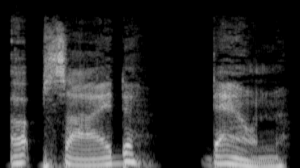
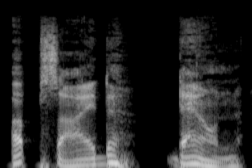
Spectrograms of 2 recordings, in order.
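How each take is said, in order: First: Every sound in upside is fully pronounced. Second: The same.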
